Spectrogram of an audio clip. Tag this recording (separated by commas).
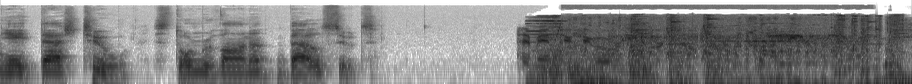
inside a small room, Music, Speech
